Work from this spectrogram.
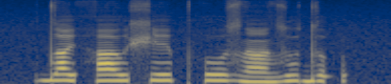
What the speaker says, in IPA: d a˦˨ ɪ̯ h a˦ ʊ̯ ʃ e˦ pʰ o˦ z ã˨ z u˦˨ d ʊ˦ ʔ

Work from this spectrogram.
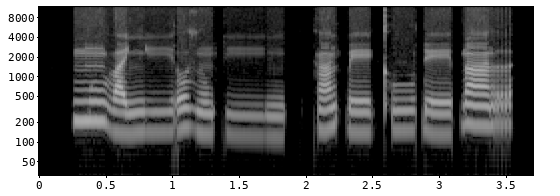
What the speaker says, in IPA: m ũ˦ β a˨ ɲ iː˨ ɾ o˦ z ũ˨ k iː˨ ŋ | k ã˨˦ k͡p eː˨ kʼ uː˨ ɗ eː˨ ɓ ã˦ r

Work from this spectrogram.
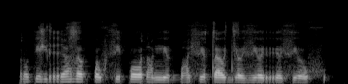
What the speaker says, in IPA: ɾ o̤ pʲ ɛ ʒ rʲ ɑ̤ z ɤ k͡p ɤ xʷ fʲ ɛ p o ɗ ɑ̤ mʲ ɤ ɡ͡b ɑ̤ fʲ ɔ t ɐ ʊ̯ dʲ ɔ ʊ̯ vʲ ɤ rʲ o fʲ o xʷ

